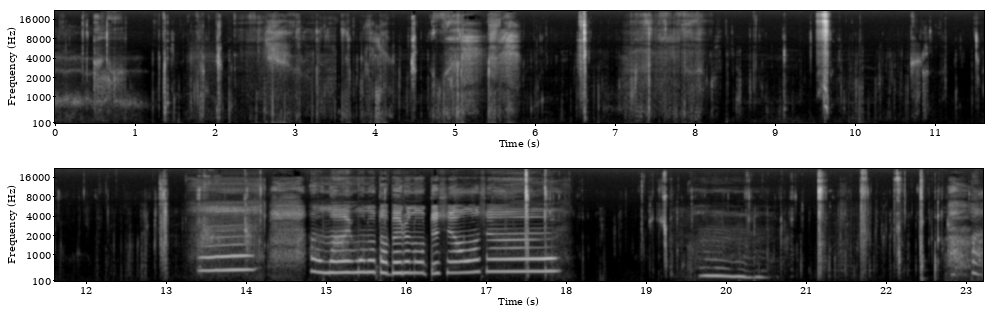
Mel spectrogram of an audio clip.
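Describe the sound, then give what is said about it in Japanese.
Candy being chewed and sucked close to the ear gives many irregular wet clicks, smacks and crunches, with a stretch of high, voice-like tones in the middle and again near the end. “食べたい？うちらの唾液たっぷりついたキャンディ”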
